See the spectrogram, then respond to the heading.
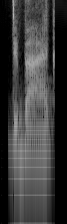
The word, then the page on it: debag: Indian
